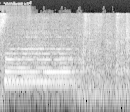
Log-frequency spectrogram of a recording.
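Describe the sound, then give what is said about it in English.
A train sounds a loud, sustained multi-tone horn for about a second and a half, then the steady rumble of the train rolling along the rails continues, standing for Edmund Hillary's long daily train ride to school in New Zealand. No one speaks. “Every day he got on a train and took it a long way to school.”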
